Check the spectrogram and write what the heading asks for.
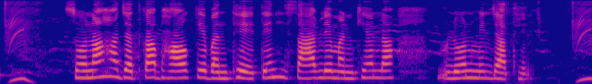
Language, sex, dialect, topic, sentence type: Chhattisgarhi, female, Eastern, banking, statement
